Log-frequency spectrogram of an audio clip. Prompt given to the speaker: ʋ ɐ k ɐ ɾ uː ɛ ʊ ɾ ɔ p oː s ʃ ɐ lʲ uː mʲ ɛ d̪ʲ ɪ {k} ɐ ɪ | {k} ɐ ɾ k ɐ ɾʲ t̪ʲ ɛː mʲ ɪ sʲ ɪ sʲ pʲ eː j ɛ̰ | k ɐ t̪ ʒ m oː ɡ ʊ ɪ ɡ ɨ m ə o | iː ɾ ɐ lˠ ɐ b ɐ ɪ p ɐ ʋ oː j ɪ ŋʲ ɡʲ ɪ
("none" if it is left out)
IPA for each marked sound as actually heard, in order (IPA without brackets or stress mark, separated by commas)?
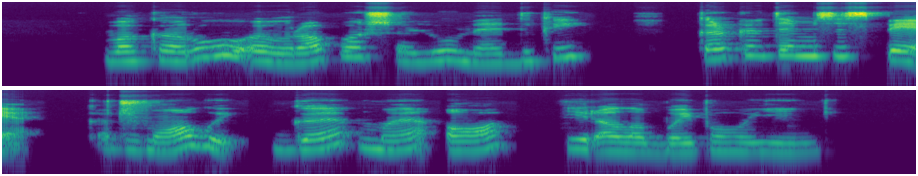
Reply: k, k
